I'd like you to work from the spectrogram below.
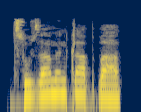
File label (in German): "zusammenklappbar", German; adjectives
